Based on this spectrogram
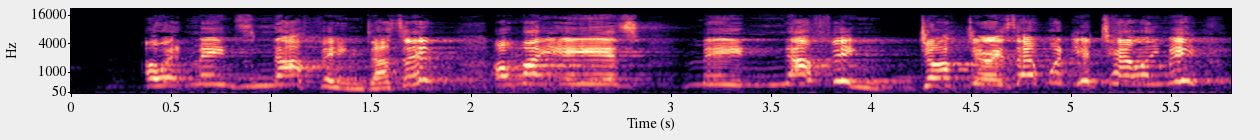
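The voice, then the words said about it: Angry yelling. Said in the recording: “Why am I yelling at you? ... very angry”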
